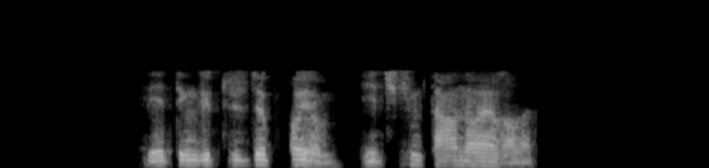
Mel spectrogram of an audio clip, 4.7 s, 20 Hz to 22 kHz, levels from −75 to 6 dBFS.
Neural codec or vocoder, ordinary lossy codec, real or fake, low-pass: vocoder, 44.1 kHz, 128 mel bands, Pupu-Vocoder; AAC, 16 kbps; fake; 7.2 kHz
